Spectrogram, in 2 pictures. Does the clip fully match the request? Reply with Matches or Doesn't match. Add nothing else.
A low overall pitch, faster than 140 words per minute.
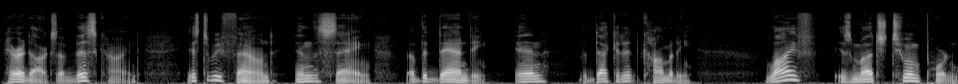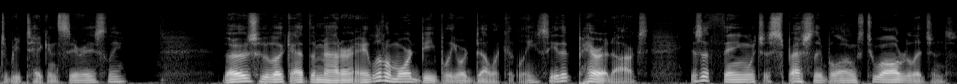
Matches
